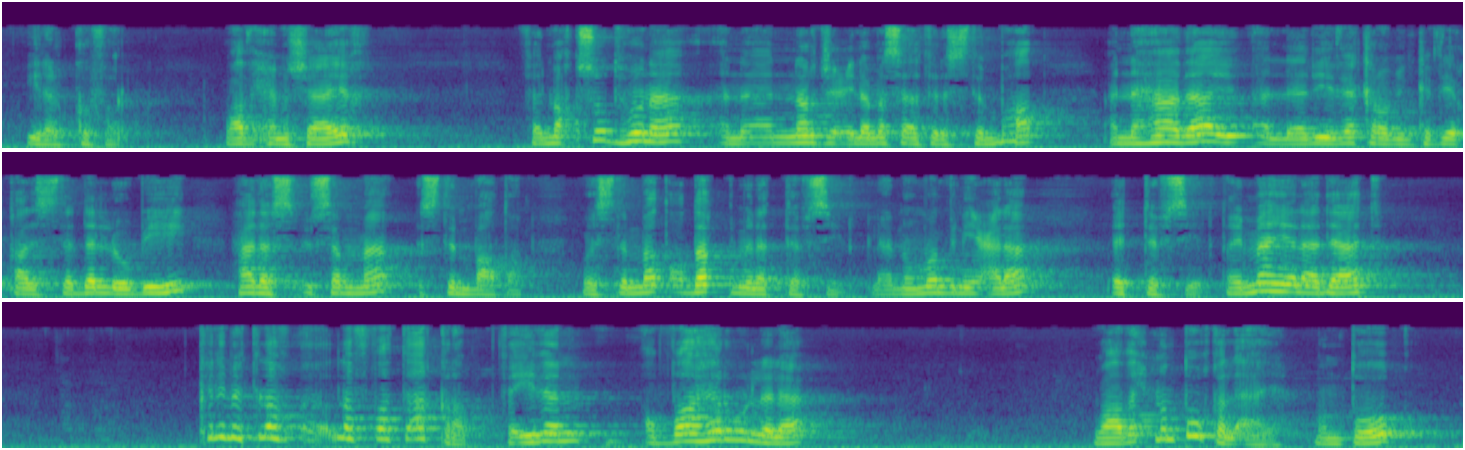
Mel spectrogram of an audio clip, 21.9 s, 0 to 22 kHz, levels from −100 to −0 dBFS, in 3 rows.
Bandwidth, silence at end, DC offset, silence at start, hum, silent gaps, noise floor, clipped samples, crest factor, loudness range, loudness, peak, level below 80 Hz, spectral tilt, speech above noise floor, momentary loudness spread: 11 kHz; 0 s; under 0.1%; 0 s; none; none; -43 dBFS; under 0.1%; 20 dB; 3 LU; -19 LUFS; 0 dBFS; -42 dBFS; -4.5 dB/octave; 24 dB; 10 LU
